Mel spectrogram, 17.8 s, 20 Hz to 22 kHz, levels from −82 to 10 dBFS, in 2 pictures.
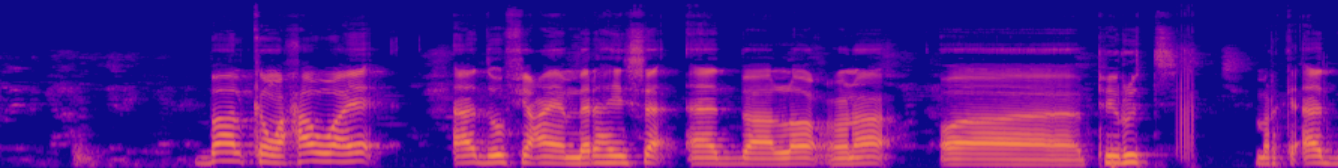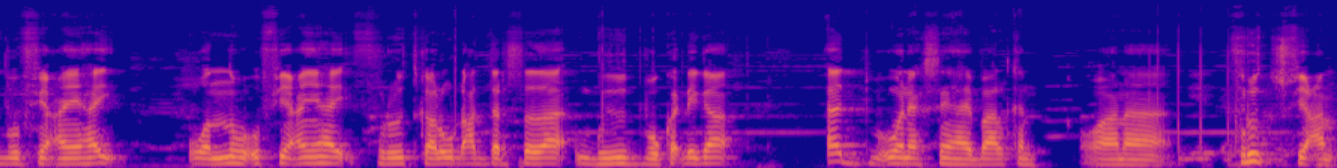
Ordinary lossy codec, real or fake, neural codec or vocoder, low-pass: MP3, 96 kbps; real; none; 19.8 kHz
